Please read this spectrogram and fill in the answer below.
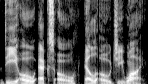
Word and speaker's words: doxology: but you may be familiar with doxology spelled do XO l OG y doxology combines the greek doxa up with the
